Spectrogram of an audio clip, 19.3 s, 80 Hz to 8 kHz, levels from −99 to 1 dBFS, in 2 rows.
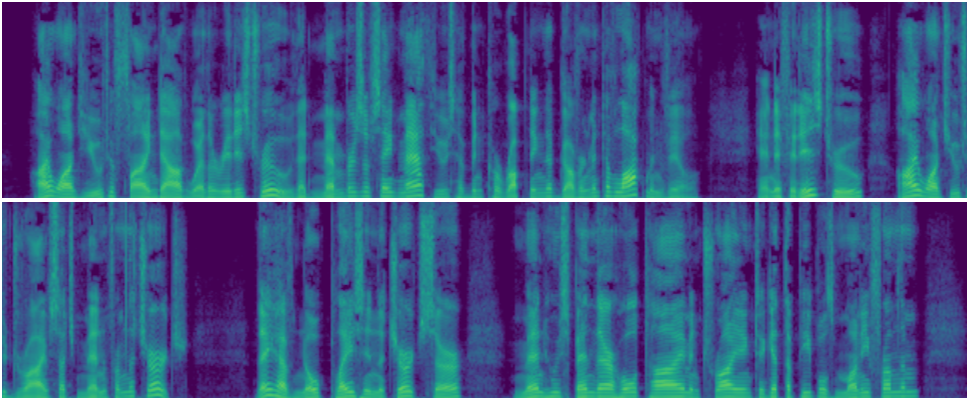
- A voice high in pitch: No, medium, 145 Hz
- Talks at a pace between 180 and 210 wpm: Yes, average, 185 wpm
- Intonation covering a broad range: Yes, wide, 6.1 semitones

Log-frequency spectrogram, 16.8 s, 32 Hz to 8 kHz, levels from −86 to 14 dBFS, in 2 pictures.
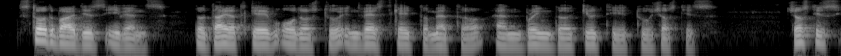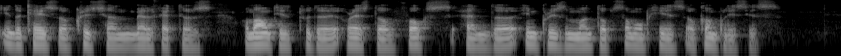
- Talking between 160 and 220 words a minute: No, average, 145 wpm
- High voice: No, low, 100 Hz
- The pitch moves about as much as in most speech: No, narrow, 2.1 semitones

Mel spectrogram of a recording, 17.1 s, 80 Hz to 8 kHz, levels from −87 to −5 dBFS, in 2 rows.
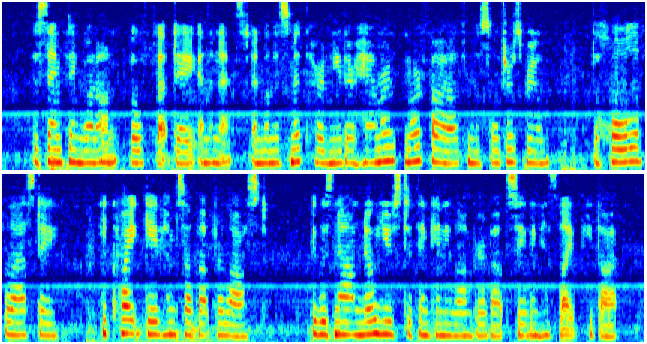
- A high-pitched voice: Yes, high, 215 Hz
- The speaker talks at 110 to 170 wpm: No, average, 180 wpm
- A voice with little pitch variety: Yes, narrow, 1.6 semitones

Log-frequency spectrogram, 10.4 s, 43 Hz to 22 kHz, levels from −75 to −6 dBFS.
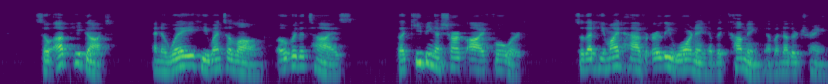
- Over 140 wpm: Yes, average, 180 wpm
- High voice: No, low, 135 Hz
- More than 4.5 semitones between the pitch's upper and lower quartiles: Yes, average, 5.3 semitones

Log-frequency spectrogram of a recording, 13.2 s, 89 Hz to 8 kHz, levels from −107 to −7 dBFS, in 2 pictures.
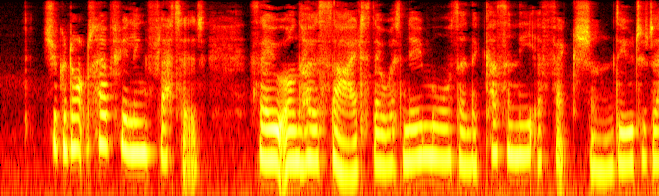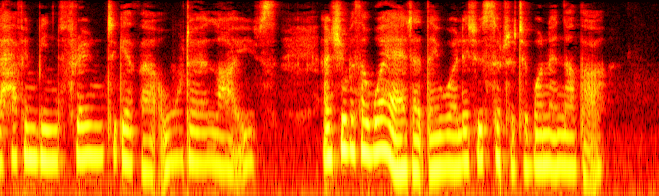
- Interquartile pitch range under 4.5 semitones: Yes, average, 3.2 semitones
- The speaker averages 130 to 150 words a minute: No, average, 180 wpm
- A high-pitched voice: Yes, high, 205 Hz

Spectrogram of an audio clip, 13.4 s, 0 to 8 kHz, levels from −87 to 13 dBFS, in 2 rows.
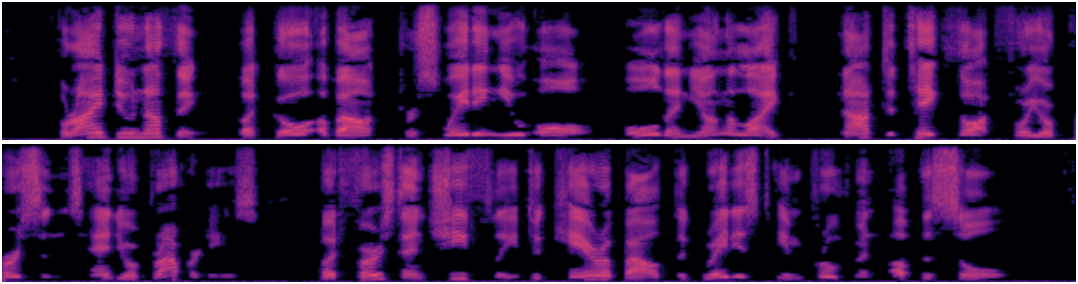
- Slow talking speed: No, average, 165 wpm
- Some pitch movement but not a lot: No, wide, 8.3 semitones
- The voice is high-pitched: Yes, high, 195 Hz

